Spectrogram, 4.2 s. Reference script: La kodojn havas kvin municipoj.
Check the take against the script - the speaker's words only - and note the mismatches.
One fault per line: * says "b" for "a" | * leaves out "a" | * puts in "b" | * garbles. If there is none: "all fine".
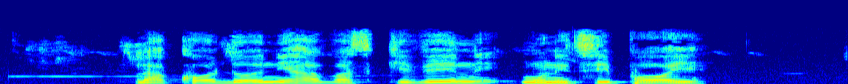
all fine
